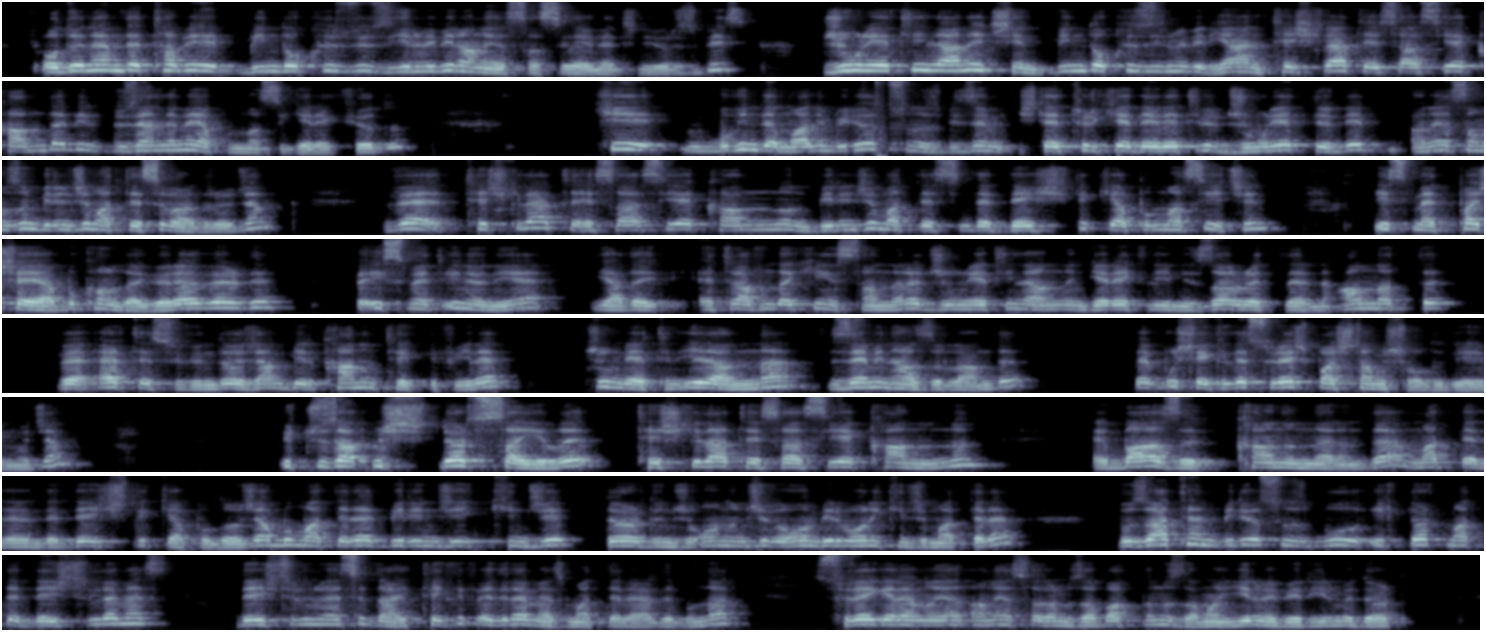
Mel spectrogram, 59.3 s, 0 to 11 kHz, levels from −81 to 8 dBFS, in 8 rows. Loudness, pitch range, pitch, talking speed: -21 LUFS, 145-195 Hz, 165 Hz, 130 wpm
